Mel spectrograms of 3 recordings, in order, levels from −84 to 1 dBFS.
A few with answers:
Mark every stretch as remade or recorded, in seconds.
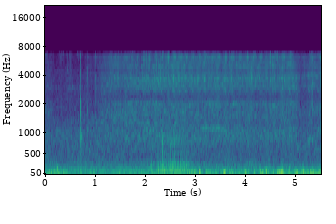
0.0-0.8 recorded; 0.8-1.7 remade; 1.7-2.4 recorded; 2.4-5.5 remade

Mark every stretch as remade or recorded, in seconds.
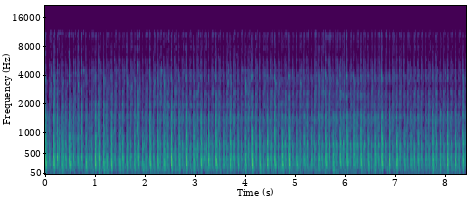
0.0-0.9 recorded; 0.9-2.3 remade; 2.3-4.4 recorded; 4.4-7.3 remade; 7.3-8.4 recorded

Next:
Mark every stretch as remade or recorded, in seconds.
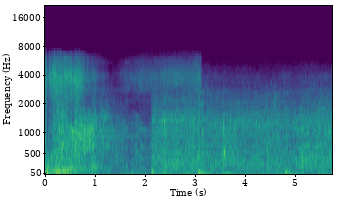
0.0-0.8 recorded; 0.8-4.3 remade; 4.3-4.7 recorded; 4.7-5.8 remade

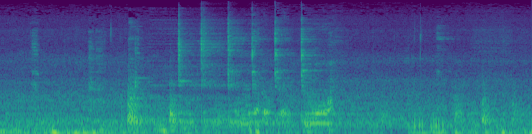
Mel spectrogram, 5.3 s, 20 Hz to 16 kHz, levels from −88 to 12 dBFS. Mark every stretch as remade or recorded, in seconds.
0.0-1.5 recorded; 1.5-2.6 remade; 2.6-5.3 recorded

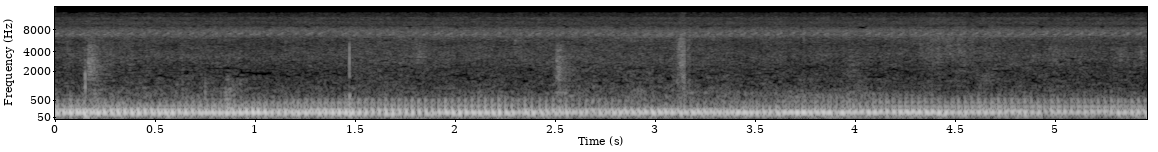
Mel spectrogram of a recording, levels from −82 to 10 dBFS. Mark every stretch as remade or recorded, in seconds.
0.0-5.5 recorded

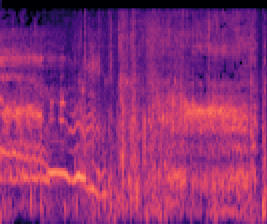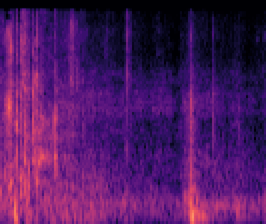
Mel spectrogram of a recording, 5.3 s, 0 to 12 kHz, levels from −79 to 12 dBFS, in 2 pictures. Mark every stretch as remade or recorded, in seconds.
0.0-0.9 recorded; 0.9-1.7 remade; 1.7-5.3 recorded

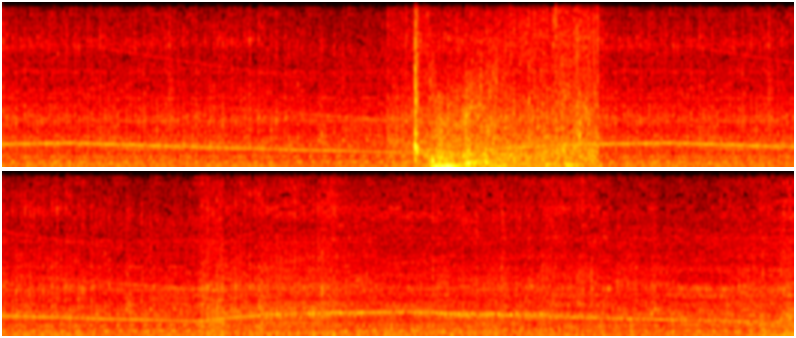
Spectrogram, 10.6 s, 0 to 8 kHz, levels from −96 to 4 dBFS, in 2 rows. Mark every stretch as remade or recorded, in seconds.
0.0-7.0 recorded; 7.0-10.6 remade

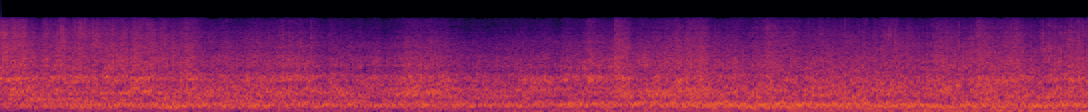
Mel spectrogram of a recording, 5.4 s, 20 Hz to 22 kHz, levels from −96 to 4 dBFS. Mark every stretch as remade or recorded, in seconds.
0.0-0.8 recorded; 0.8-4.0 remade; 4.0-4.5 recorded; 4.5-5.4 remade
